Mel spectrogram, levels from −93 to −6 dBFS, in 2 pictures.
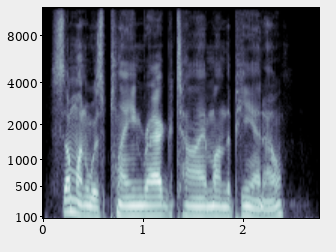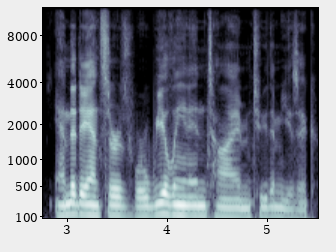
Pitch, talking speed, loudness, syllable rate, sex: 110 Hz, 205 wpm, -19 LUFS, 5.1 syllables/s, male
